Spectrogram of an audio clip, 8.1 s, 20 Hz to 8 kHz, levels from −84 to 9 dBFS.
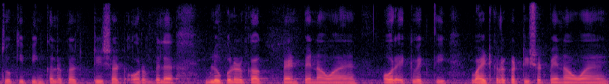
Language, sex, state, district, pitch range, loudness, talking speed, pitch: Hindi, male, Uttar Pradesh, Budaun, 110-115 Hz, -28 LUFS, 185 wpm, 115 Hz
